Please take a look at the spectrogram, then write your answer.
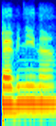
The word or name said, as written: pevnina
